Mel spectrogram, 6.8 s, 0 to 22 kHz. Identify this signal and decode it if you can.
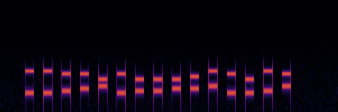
DTMF, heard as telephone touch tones, dialled by machine, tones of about 180 ms. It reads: AA69*34478D31B#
